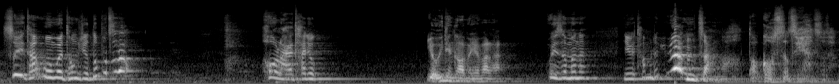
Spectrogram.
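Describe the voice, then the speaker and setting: A preacher giving a sermon in lively storytelling style, often asking "right?" of the listeners and dropping into soft, near-whispered asides. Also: high voice, fast, pauses often. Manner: lively storytelling with rhetorical questions.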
